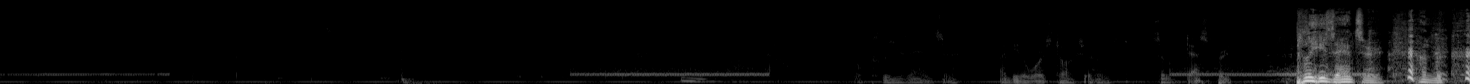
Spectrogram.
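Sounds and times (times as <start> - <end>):
telephone ringback tone on an outgoing call to a cell phone: 0.0 - 1.7, 5.7 - 7.7, 11.7 - 13.8
speech: 9.3 - 14.6
laughter: 13.2 - 14.6.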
